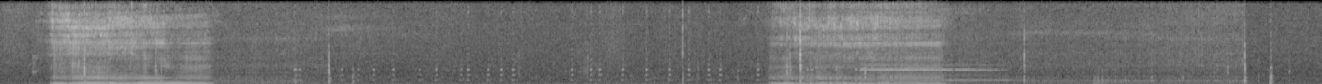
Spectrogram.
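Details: A Cavalier King Charles Spaniel snores very loudly in two long, rumbling breaths with quiet pauses between.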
